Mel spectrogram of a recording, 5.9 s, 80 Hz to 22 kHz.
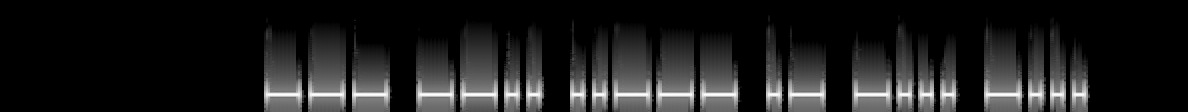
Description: Morse code, heard as a keyed tone, about 22 wpm, 700 Hz. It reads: OZ2ABB
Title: DXCC-100 Call Signs - 6 Characters - Repeated 3x - 22wpm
